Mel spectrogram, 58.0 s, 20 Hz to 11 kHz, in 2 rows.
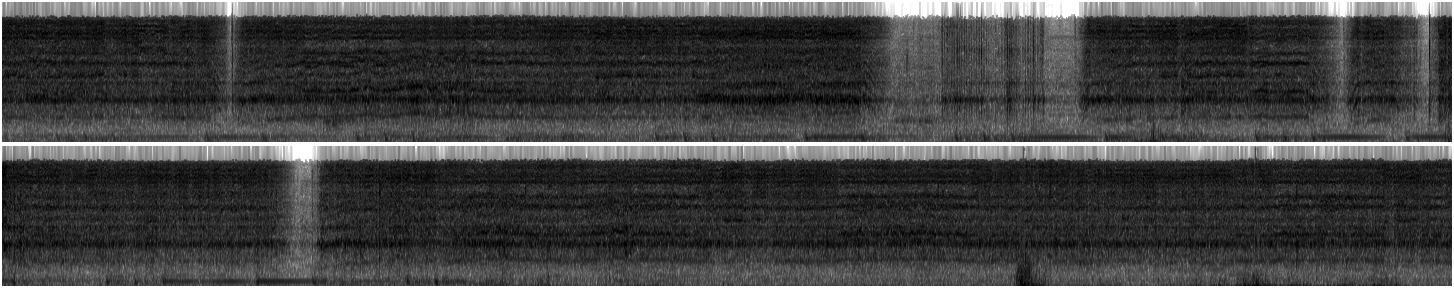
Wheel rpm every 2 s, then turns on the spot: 160, 150, 120, 160, 160, 160, 160, 160, 90, 10, 40, 150, 150, 70, 130, 160, 160, 70, 160, 160, 160, 160, 160, 160, 160, 160, 160, 160, 160.
18-20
